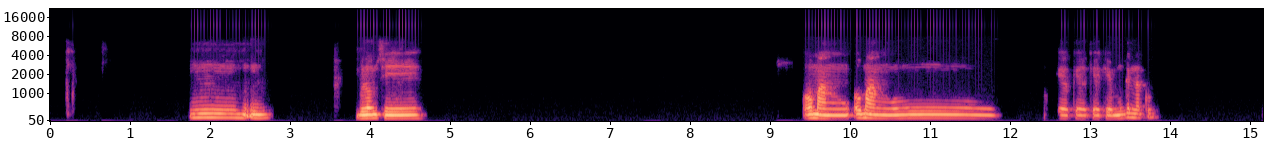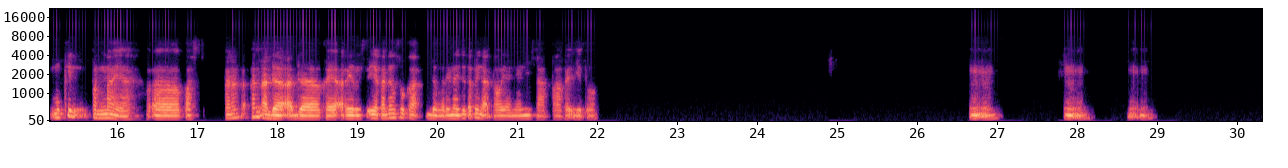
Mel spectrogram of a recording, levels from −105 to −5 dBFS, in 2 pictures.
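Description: Throughout the clip, a resampler restarted on every block converts the speech from 24 kHz to 48 kHz in isolated 40 ms chunks, so at each chunk boundary the interpolation filter lacks the true neighbouring samples and leaves a small error. These errors recur 25 times per second, producing a low, rough buzz at 25 Hz riding on the speech. It rises and falls with the signal and disappears in the pauses.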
